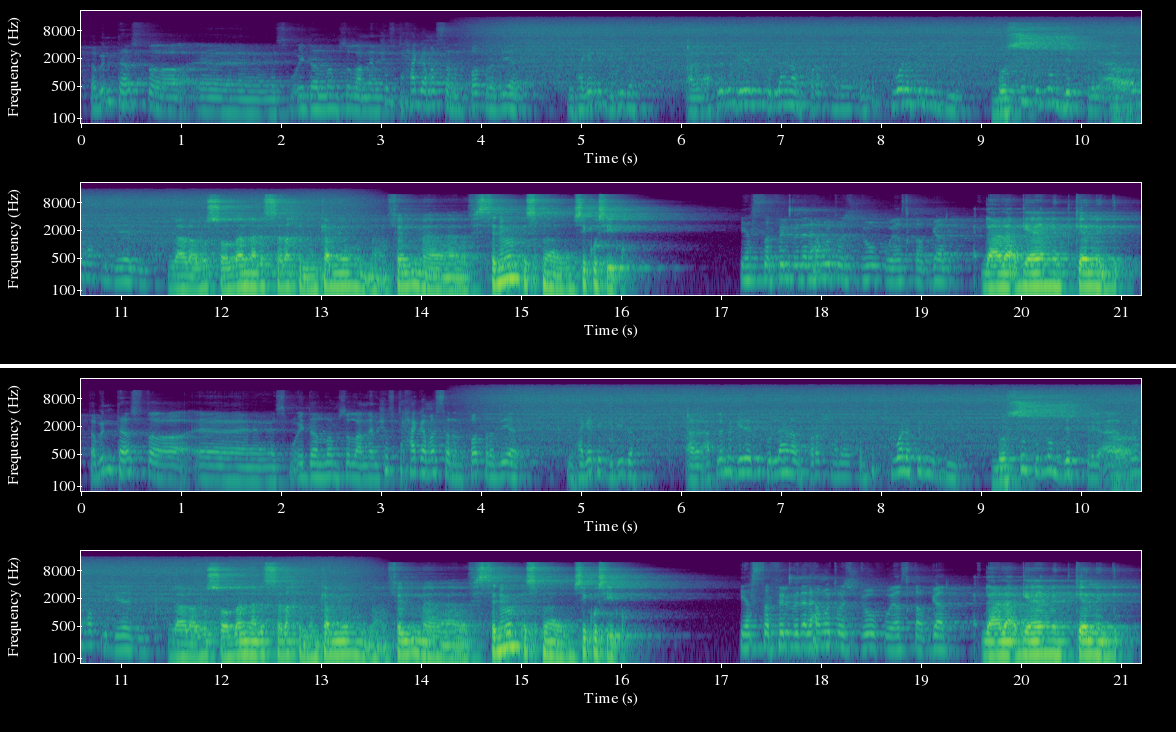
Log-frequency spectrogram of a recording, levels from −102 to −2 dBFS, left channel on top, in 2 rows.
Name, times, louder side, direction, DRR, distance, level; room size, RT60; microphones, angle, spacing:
voice 1, 0.1-4.4 4.9-5.6 6.1-8.8 9.2-11.3 17.2-19.4, right 3 dB, 60° right, 7 dB, 0.6 m, -41 dB
sound 1, 3.7-13.6, right 1 dB, 80° right, 2.0 m, -45 dB
voice 2, 9.1-9.9 10.3-10.5 11.5-16.0 19.6-21.0, equal, ahead, 3 dB, 0.5 m, -28 dB
8.2 x 5.2 x 6.0 m, 1.2 s
head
